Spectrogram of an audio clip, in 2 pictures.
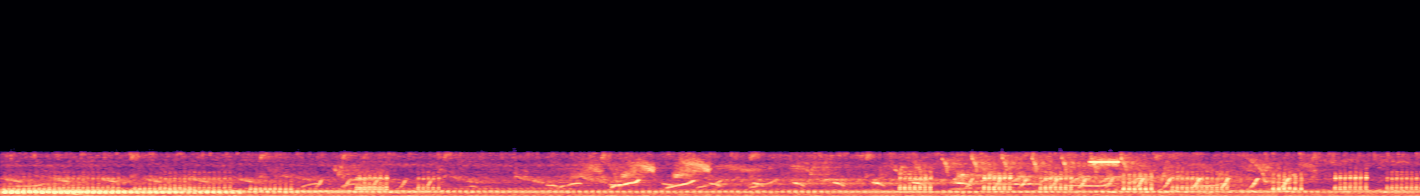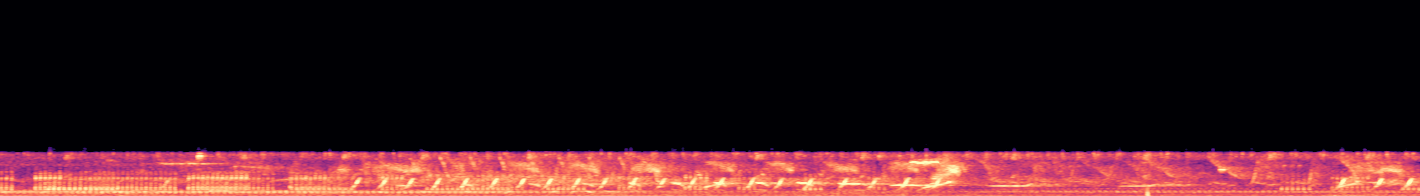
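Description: Outdoor birdsong: many short chirps and quick whistled phrases from several birds, with a fast run of repeated notes in the second half. A steady low hum under them fades out in the first few seconds.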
